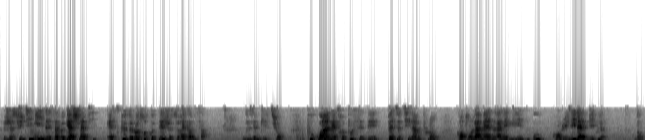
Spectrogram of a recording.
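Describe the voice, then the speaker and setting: A woman co-host reading out listener questions in a measured, plain way. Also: on the high side, animated. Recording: distant, echoey, dull lo-fi with faint hiss.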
